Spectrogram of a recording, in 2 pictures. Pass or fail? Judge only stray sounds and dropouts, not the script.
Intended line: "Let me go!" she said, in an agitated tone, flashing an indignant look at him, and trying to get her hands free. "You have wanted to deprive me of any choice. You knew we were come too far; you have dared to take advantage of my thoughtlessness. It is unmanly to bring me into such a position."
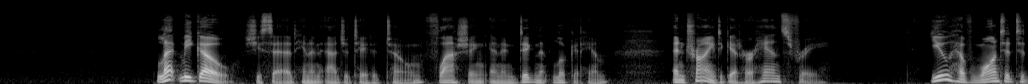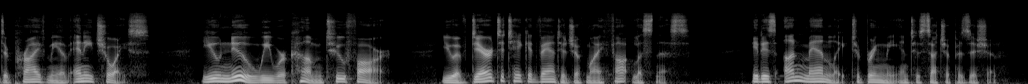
pass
